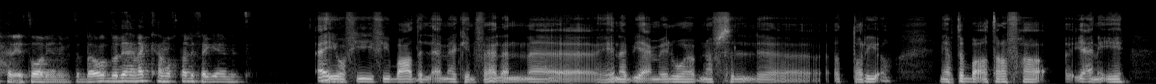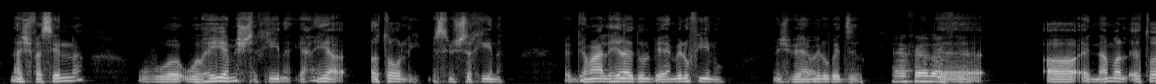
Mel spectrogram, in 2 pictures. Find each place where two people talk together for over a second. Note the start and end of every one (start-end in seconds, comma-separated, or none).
none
